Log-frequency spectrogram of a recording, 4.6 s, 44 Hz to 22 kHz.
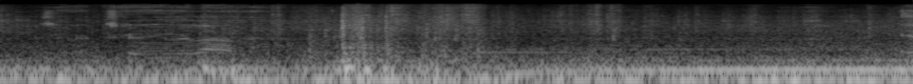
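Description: Cheap Lionhart Lionclaw 255/70R16 tires make a low, steady rumble and droning hum from inside a car on a rough, broken road, with thumps over bumps and a voice talking over the noise.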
